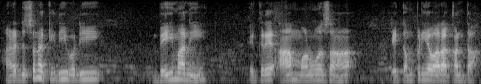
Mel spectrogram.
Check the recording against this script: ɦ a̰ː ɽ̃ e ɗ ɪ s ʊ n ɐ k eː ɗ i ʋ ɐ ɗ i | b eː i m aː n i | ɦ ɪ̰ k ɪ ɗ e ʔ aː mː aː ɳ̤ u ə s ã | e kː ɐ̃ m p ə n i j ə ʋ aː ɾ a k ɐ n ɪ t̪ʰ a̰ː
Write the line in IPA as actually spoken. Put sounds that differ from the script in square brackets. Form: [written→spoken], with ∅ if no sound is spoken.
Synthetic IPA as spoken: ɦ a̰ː ɽ̃ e ɗ ɪ s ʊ n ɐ k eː ɗ i ʋ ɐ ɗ i | b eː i m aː n i | ɦ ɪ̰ k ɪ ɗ e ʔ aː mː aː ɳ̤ u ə s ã | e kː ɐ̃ m p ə n i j ə ʋ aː ɾ a k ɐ n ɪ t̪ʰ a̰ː

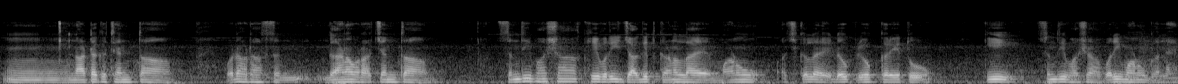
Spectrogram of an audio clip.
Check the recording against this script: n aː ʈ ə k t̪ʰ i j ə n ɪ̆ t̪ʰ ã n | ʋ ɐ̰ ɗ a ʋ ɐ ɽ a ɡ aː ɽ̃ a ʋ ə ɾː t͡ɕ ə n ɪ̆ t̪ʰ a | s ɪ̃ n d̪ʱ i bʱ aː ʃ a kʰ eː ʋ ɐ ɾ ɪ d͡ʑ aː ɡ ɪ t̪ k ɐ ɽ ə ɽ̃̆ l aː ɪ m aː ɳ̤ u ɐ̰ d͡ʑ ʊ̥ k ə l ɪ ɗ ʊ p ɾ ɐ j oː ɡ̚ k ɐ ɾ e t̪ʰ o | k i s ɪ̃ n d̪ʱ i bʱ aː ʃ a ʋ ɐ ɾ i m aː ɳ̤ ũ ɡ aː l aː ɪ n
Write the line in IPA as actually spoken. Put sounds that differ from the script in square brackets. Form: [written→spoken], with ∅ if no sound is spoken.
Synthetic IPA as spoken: n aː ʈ ə k t̪ʰ i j ə n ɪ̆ t̪ʰ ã [n→∅] | ʋ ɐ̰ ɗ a ʋ ɐ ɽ a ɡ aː ɽ̃ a ʋ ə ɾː t͡ɕ ə n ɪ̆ t̪ʰ a | s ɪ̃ n d̪ʱ i bʱ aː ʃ a kʰ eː ʋ ɐ ɾ [ɪ→i] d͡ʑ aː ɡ ɪ t̪ k ɐ [ɽ→ɾ] ə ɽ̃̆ l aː ɪ m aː ɳ̤ u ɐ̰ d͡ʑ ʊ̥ k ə l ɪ ɗ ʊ p ɾ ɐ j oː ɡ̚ k ɐ ɾ e t̪ʰ o | k i s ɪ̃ n d̪ʱ i bʱ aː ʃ a ʋ ɐ ɾ i m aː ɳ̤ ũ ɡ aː l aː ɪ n

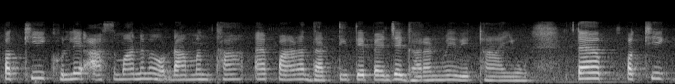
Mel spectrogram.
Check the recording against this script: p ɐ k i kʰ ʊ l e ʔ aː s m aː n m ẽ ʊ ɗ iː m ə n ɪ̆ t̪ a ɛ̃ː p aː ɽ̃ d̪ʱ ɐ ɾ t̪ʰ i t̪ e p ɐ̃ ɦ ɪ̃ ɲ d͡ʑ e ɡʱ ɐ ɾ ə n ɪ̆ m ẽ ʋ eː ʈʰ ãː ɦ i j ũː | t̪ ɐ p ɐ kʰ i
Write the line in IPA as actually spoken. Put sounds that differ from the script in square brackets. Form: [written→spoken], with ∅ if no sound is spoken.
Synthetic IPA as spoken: p ɐ [k→kʰ] i kʰ ʊ l e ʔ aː s m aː n m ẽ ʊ ɗ [iː→aː] m ə n ɪ̆ [t̪→t̪ʰ] a ɛ̃ː p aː ɽ̃ d̪ʱ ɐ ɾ [t̪ʰ→t̪] i t̪ e p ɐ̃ ɦ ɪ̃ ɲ d͡ʑ e ɡʱ ɐ ɾ ə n ɪ̆ m ẽ ʋ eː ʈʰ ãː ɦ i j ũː | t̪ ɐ p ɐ kʰ i

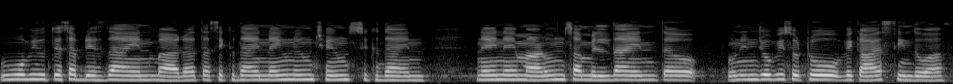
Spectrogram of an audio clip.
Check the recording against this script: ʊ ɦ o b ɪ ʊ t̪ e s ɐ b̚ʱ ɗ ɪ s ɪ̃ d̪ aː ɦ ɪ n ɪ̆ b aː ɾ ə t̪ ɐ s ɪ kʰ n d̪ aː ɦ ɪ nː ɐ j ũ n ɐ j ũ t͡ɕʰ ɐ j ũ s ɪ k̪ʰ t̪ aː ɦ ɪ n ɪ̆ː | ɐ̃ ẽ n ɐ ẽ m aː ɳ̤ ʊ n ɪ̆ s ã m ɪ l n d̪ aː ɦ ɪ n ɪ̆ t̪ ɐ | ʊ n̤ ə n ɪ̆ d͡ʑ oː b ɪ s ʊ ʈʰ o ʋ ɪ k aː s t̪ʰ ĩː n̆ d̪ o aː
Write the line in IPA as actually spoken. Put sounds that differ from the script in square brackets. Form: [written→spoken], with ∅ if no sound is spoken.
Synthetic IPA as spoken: ʊ ɦ o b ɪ ʊ t̪ e s ɐ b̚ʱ ɗ ɪ s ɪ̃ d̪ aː ɦ ɪ n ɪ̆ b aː ɾ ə t̪ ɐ s ɪ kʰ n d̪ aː ɦ ɪ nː ɐ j ũ n ɐ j ũ t͡ɕʰ ɐ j ũ s ɪ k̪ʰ [t̪→d̪] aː ɦ ɪ n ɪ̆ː | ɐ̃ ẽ n ɐ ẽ m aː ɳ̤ ʊ n ɪ̆ s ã m ɪ l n d̪ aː ɦ ɪ n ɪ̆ t̪ ɐ | ʊ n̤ ə n ɪ̆ d͡ʑ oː b ɪ s ʊ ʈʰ o ʋ ɪ k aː s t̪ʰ ĩː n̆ d̪ o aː

